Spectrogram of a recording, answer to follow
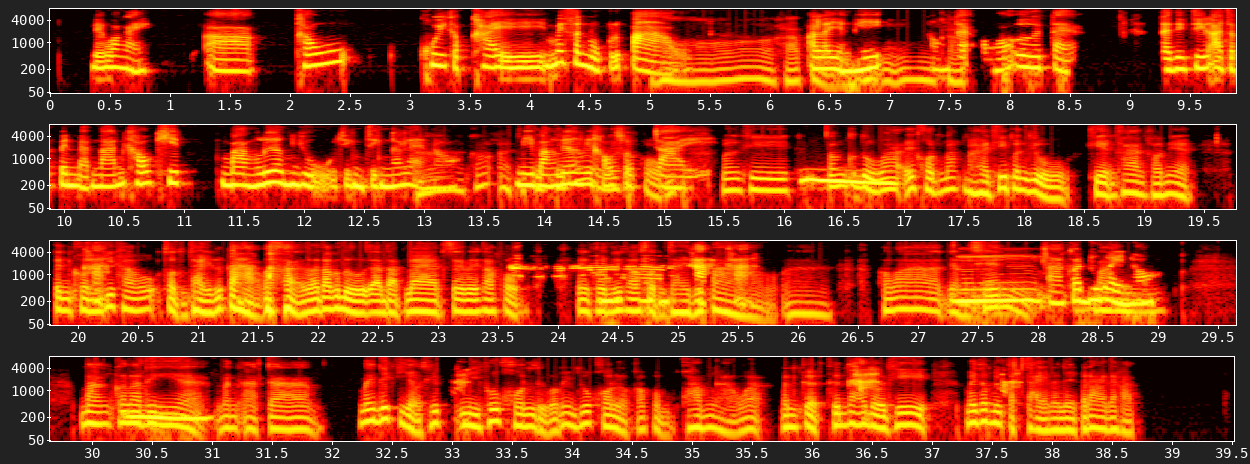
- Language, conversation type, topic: Thai, unstructured, ทำไมบางคนถึงรู้สึกเหงาแม้อยู่ท่ามกลางผู้คนมากมาย?
- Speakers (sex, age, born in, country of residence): female, 40-44, Thailand, Thailand; male, 30-34, Thailand, Thailand
- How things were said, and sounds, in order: distorted speech; other background noise; laugh; mechanical hum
